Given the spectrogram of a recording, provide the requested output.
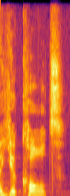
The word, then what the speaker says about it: Yakult: You don't know what a Yakult is? Oh no. What's that, Humblebee? Thank you for the 17 months. A Yakult. Am I saying it wrong? Y-A-K-U-L-T? I'm not saying it wrong.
